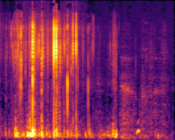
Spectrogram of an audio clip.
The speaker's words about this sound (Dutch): even ASMR, jongens. Ik weet niet of jullie weten wat het is, ASMR. Ik weet de afkorting. Maar we gaan dus nu even lekker brood breken.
